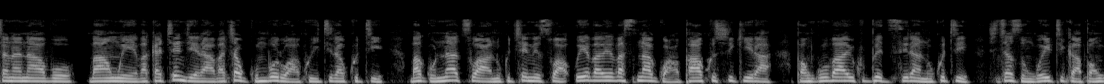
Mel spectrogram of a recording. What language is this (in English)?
Shona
